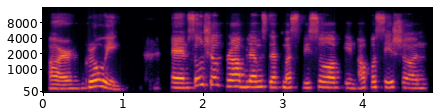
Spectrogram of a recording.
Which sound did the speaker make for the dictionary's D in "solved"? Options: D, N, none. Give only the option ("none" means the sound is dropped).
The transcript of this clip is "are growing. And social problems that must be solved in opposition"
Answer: D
